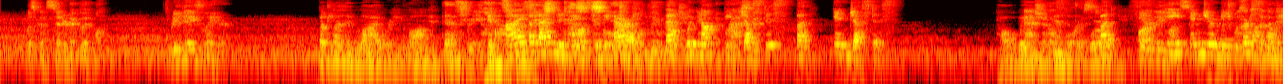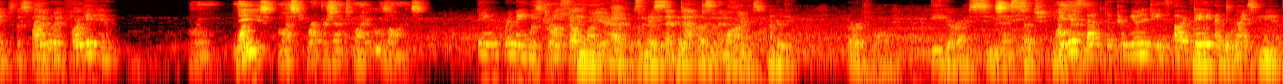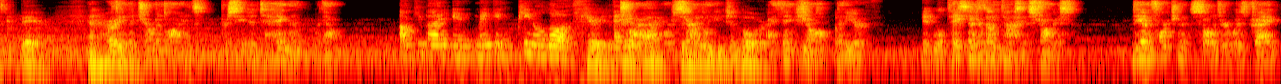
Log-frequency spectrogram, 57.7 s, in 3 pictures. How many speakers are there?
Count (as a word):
four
